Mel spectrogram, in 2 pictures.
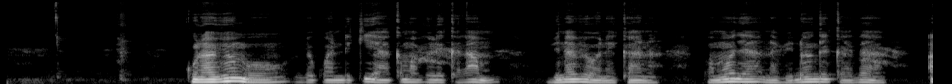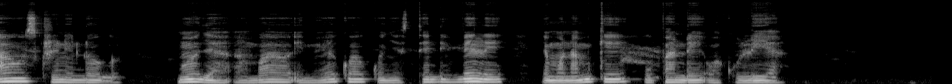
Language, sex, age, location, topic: Swahili, male, 18-24, Dar es Salaam, education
